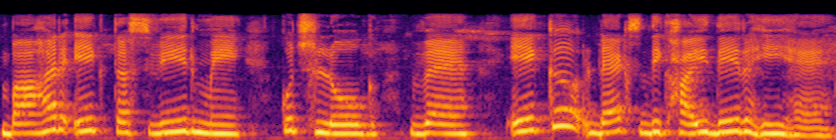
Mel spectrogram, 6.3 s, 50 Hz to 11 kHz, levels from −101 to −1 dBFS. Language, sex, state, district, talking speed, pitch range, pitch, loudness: Hindi, female, Uttar Pradesh, Shamli, 125 wpm, 210-255 Hz, 230 Hz, -13 LUFS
